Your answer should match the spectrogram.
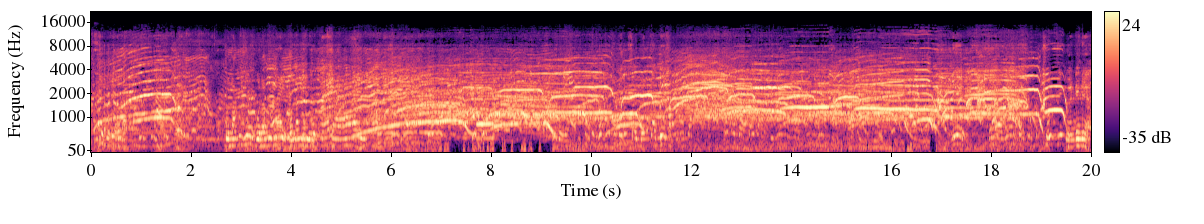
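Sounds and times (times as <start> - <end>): audience cheering and screaming: 0.0 - 20.0.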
